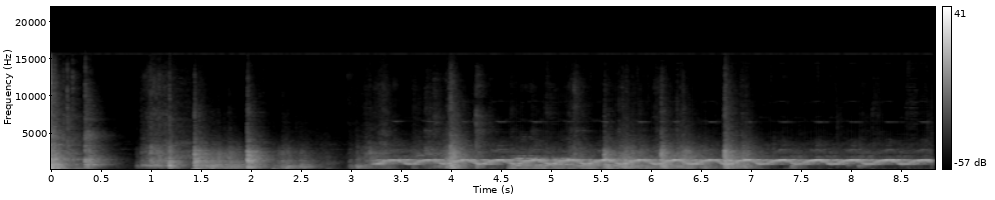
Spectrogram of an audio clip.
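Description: Battery toy fire engine's electronic siren, switched on about three seconds in: a loud, fast warble repeating about four times a second. Before it, a few knocks and clatter of toys on the wooden table.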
